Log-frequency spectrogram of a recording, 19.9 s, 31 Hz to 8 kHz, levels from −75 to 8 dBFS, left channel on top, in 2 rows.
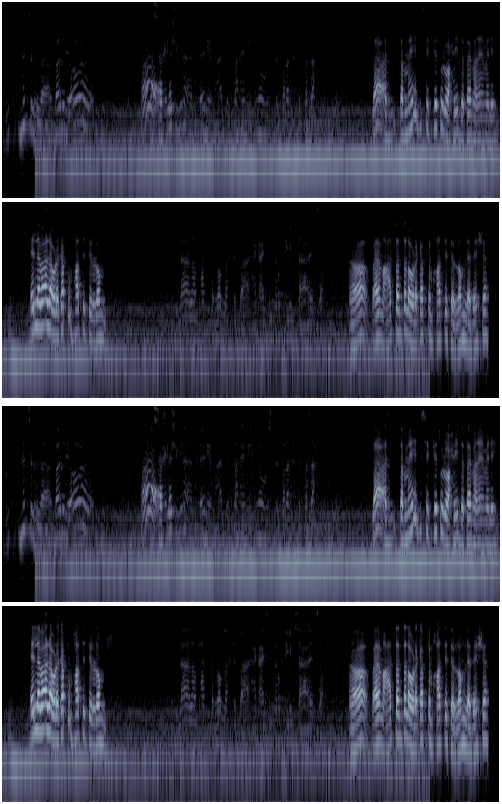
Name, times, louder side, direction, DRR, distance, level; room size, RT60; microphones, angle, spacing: voice 1, 0.0-1.9 2.9-6.4 13.5-16.5, right 1 dB, 25° right, 5.8 m, -50 dB
sound 1, 0.7-18.5, right 1 dB, 60° right, 2.7 m, -43 dB
voice 2, 2.8-3.2 7.4-9.9 10.5-12.0 16.9-19.7, right 4 dB, 90° right, 0.8 m, -28 dB
head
